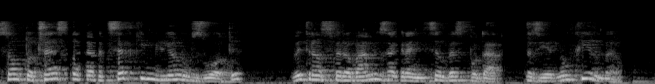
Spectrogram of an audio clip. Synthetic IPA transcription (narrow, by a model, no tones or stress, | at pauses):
sɔ̃w̃t̪ɔt͡ʂɛ̃w̃st̪ɔnavɛt̪sɛt̪kʲimʲilʲjɔnuvzwɔt̪ɘx | vɘt̪ɾãnsfɛɾɔvanɘzaɡɾaɲit̪sɛbɛspɔd̪at̪ku̥pʂɛzjɛd̪̚nɔ̃w̃fʲiɾmɛ̰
